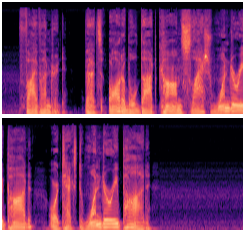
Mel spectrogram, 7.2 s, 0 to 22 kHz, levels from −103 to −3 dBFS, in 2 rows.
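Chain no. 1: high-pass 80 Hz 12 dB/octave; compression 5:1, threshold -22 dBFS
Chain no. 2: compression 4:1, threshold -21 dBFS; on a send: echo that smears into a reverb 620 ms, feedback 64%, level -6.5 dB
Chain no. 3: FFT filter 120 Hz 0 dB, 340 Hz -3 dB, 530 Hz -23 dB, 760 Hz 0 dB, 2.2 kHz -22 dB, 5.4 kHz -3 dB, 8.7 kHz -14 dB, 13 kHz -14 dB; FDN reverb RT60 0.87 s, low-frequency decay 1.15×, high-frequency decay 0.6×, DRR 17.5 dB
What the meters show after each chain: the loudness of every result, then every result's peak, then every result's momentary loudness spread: -28.0 LUFS, -26.5 LUFS, -26.5 LUFS; -10.5 dBFS, -10.5 dBFS, -11.5 dBFS; 9 LU, 10 LU, 10 LU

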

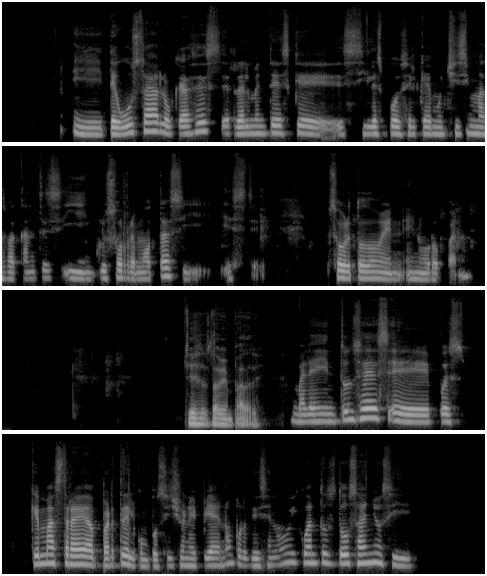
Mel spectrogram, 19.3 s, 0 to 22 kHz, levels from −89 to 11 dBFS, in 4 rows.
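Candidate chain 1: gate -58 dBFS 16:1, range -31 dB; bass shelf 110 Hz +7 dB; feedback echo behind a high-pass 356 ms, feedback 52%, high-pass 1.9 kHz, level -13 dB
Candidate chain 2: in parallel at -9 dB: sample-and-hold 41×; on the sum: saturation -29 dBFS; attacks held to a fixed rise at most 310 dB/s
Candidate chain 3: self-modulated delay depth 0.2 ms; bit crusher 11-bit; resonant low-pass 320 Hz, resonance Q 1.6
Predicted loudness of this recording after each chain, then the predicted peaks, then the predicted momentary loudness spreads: -32.0 LUFS, -37.5 LUFS, -33.0 LUFS; -12.5 dBFS, -29.0 dBFS, -15.0 dBFS; 14 LU, 11 LU, 11 LU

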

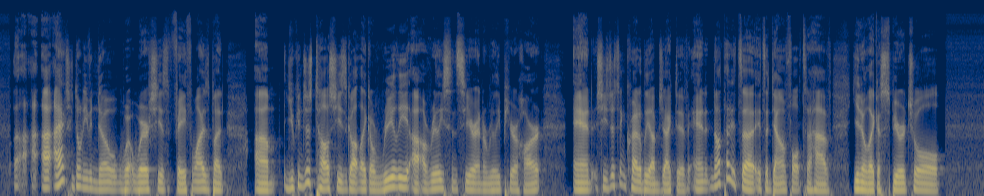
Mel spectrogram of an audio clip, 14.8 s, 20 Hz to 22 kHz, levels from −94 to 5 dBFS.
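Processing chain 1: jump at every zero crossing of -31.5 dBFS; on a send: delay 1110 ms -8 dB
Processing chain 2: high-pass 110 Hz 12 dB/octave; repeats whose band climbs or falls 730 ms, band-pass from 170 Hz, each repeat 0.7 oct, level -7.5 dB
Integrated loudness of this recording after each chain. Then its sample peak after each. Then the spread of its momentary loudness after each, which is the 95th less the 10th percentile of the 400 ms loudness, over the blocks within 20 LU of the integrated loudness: -25.0 LUFS, -27.0 LUFS; -9.5 dBFS, -9.0 dBFS; 6 LU, 8 LU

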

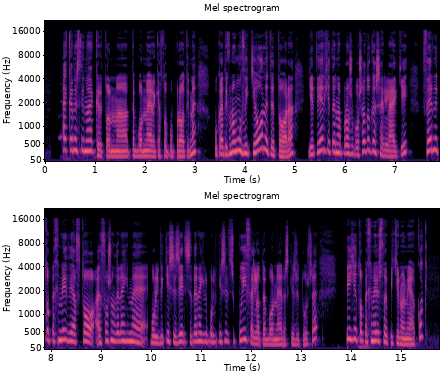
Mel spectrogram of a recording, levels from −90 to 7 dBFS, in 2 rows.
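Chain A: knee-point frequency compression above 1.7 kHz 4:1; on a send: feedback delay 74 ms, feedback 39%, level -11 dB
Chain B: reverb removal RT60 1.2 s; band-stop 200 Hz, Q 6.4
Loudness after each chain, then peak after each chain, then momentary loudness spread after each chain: -30.5 LUFS, -33.5 LUFS; -14.0 dBFS, -13.5 dBFS; 7 LU, 7 LU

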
